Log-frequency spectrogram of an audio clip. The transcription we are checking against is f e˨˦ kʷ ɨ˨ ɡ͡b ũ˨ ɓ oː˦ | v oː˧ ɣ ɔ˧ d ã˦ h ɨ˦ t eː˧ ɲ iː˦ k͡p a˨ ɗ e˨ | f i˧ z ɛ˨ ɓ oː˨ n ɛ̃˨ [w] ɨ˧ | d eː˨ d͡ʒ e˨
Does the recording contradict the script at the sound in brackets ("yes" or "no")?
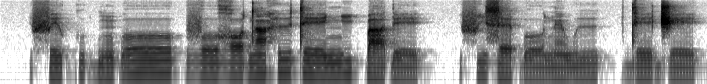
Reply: no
